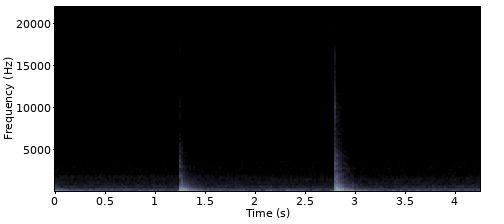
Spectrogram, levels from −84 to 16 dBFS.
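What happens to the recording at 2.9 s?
From 2.18 to 3.62 s the sound slows by 6.5% and drops about 116 cents, then snaps back: likely a drift correction step.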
